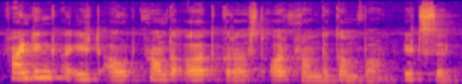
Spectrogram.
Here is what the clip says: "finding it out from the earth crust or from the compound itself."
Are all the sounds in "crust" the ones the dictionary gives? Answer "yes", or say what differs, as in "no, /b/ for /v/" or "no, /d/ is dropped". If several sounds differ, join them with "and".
yes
